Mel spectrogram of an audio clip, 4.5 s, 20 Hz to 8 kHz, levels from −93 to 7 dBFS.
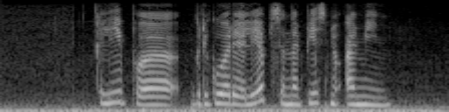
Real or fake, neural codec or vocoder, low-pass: real; none; 7.2 kHz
